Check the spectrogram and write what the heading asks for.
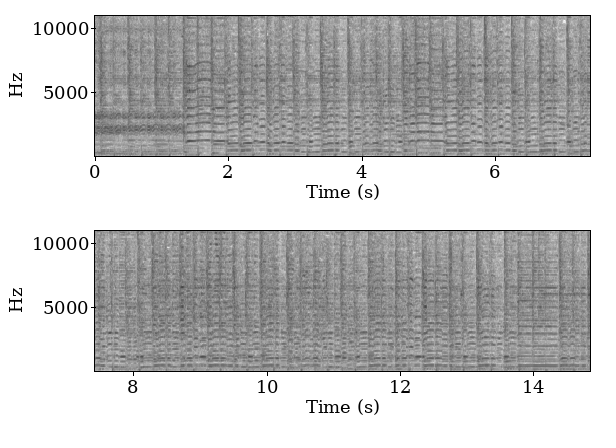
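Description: Instrumental passage of izvorna folk music: a fiddle plays an ornamented, wavering melody over a steady rhythmic accompaniment.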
